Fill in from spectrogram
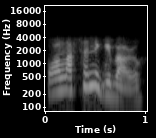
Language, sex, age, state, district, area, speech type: Assamese, female, 60+, Assam, Nagaon, rural, conversation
